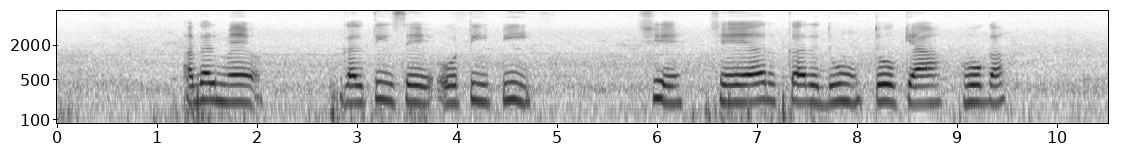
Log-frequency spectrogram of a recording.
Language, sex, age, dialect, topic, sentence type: Hindi, female, 36-40, Marwari Dhudhari, banking, question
